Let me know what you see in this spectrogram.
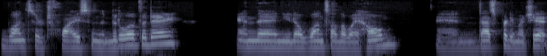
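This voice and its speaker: A man with a normal speaking voice and a fairly high pitch talks at a fairly quick pace. The recording is very clean, and the background is silent. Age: 30s. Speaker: podcast co-host. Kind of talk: casual chat.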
